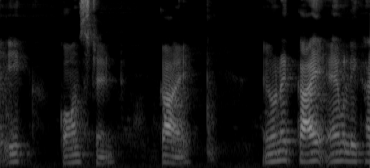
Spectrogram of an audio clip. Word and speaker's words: chi: इसको काय बोलते हैं, स्पेलिंग है CHI काय ठीक है, स्पेलिंग है CHI लेकिन बोलते काय है।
